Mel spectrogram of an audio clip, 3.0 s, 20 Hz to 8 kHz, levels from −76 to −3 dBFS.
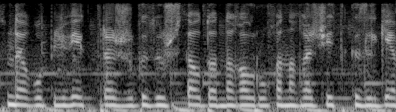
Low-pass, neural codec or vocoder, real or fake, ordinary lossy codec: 7.2 kHz; none; real; none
